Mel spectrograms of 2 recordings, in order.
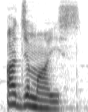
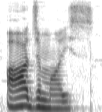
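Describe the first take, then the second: First: The first vowel is short. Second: The first vowel is long. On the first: The speaker calls it wrong. "अजमाइश नहीं होता" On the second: The speaker calls it right. "क्या होता है? आजमाइश"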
